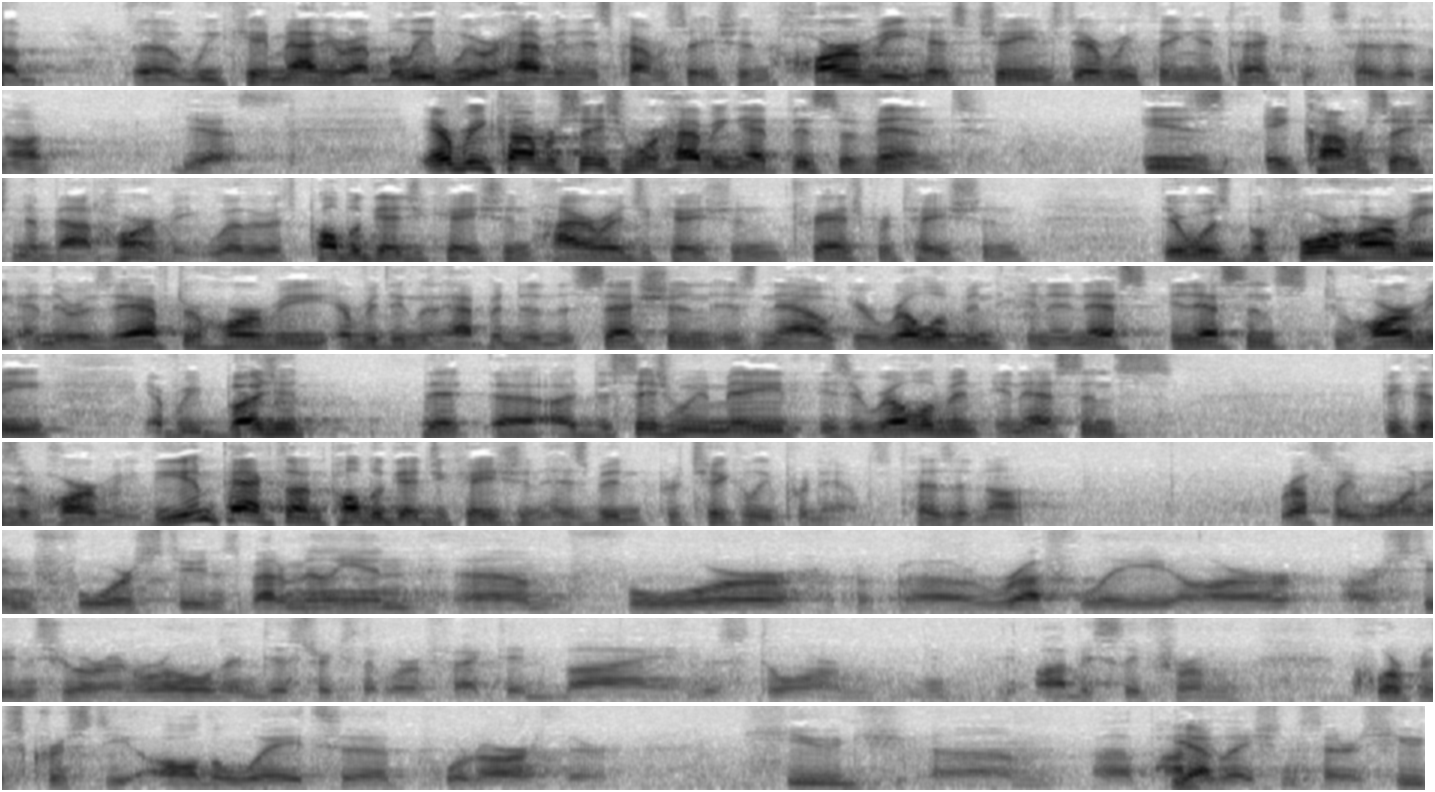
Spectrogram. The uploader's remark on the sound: At The Texas Tribune Festival.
